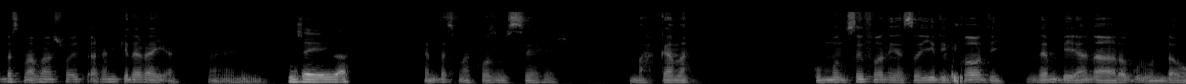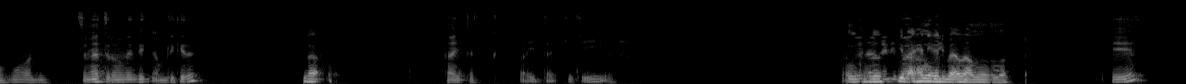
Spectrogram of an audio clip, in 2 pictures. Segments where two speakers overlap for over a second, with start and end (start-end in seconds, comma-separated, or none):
20.3-21.6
